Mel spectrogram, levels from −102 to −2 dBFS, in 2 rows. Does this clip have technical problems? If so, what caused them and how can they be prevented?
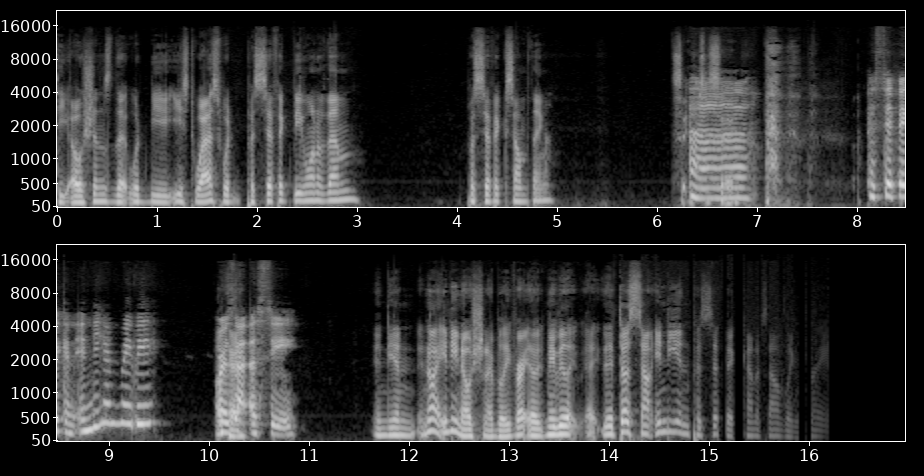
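Yes. The speech has truncation distortion on the fade-out, from 14.03 s to the end at 16.97 s. The level itself falls smoothly from around 14 s. But the gain stage rounded each sample to too few bits, with no dither. The sound suggests about 10-bit resolution. As the level drops, the waveform collapses into coarse steps. From 14.87 s on it turns gritty. To prevent it, apply fades at high resolution and dither when reducing bit depth.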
